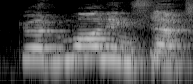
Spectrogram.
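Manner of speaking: very loud, booming, enthusiastic, high-pitched. Greeting snapchat viewers first thing in the morning, very loud greeting. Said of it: "That was so loud".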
